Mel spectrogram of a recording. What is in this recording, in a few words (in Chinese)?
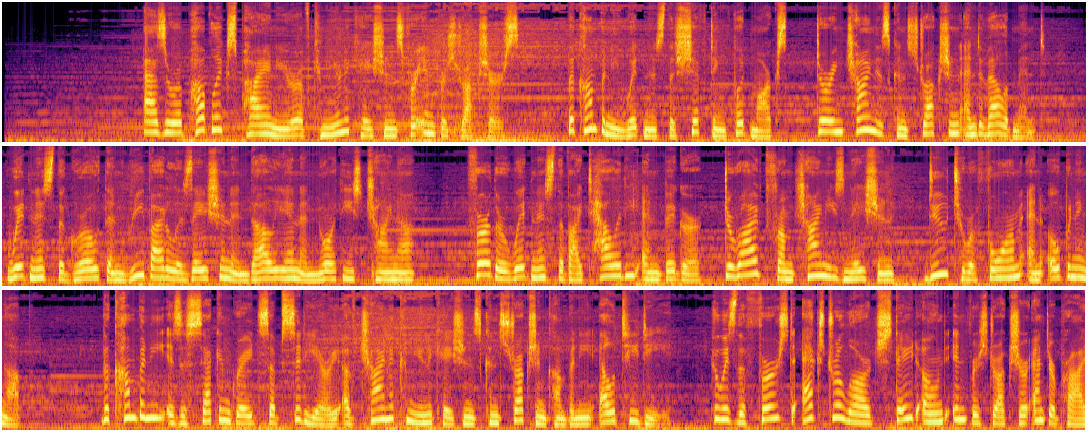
外籍女 企业专题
